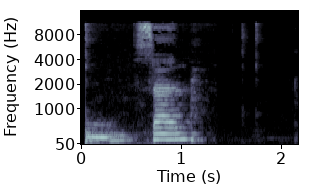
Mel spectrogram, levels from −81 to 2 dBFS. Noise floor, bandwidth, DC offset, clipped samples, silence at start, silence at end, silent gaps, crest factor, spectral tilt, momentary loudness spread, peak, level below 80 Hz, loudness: -51 dBFS; 12 kHz; under 0.1%; under 0.1%; 0.05 s; 0.4 s; none; 20 dB; -4.5 dB/octave; 14 LU; -6 dBFS; -58 dBFS; -23 LUFS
